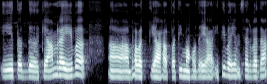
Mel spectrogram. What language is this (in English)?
Sanskrit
